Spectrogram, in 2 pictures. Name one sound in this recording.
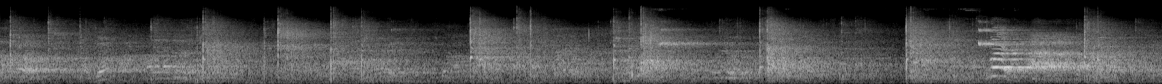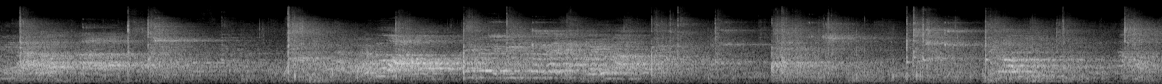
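Badminton rackets hit a shuttlecock with sharp pops, echoing in a large hall.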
